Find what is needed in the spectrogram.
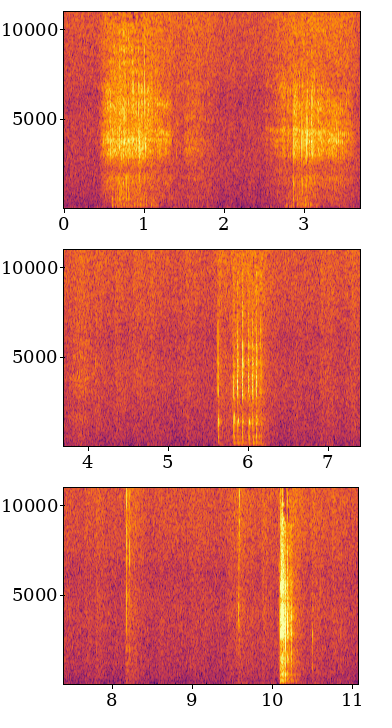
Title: Cute snoring Rottweiler puppy.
